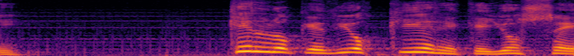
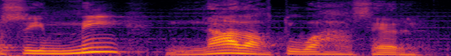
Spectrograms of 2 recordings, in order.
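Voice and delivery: a low, cold imitation of the elder; elder's put-down; 5 semitones lower than usual. Senior elder cursing the pastor as he leaves, low and cold. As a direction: sneer it down at him like the senior elder. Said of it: "Me dijo".

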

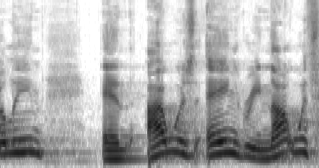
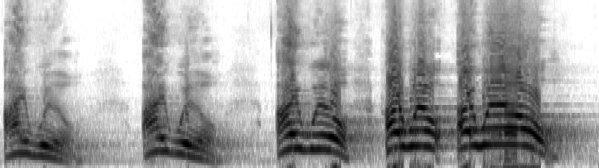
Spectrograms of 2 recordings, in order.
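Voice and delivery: from plain to shouted, rising much higher and louder; the devil's boast building to a roar; 4 semitones higher, 7 dB louder, slower than usual. Acted. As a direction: swell each "I will" into a proud shout. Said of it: "the devil's character is".

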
